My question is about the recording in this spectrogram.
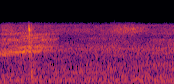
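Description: Steady, even hum of a room air conditioner running.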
